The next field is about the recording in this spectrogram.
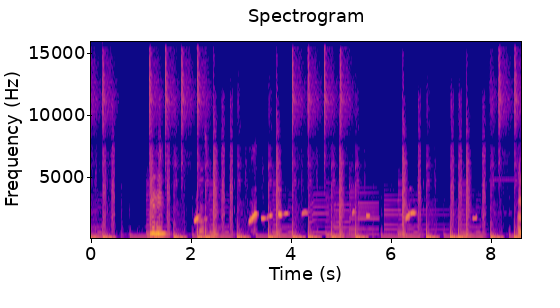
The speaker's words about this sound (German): Habt ihr eine Katze? Habt ihr eine Katze? Nee, Hund, weißt du doch. Ich dachte, man pfeift nur bei Katze.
